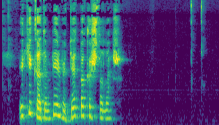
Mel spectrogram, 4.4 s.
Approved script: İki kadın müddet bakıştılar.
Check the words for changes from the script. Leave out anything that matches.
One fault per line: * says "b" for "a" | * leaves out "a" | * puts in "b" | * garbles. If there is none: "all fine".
* puts in "bir"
